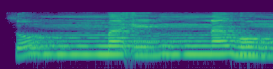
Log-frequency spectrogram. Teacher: ثم انہم میں نون مشدد پہ غنہ ہے، تو یہاں دونوں مثالیں موجود ہیں، میم مشدد کی اور نون مشدد کی جن میں غنہ ہوتا ہے۔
